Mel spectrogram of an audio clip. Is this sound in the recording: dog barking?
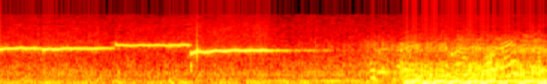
no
